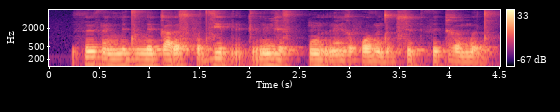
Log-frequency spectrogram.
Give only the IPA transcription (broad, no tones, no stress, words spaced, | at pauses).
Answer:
θyθẽlːid lːeka ɾəsfəd zʲebrʲək rĩɣes pːũ rẽɣə fɔðœ̃dœb syk θikɣœ məd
